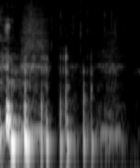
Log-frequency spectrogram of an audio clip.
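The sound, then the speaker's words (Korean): A short burst of computer keyboard typing: several quick key clicks in an uneven rhythm, fairly quiet, with a faint low murmur at the very start. “저희가 타이핑하는 시간입니다.”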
